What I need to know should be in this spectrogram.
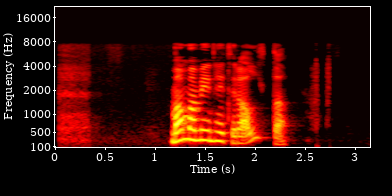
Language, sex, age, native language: Icelandic, female, 50-59, Icelandic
